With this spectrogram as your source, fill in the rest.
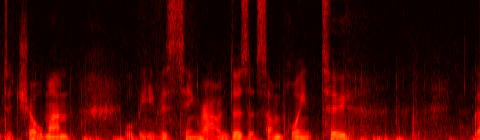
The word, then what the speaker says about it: Rawanduz: We'll be visiting Rawanduz at some point too. Did I pronounce that correctly? Yeah, Rawanduz Canyon.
